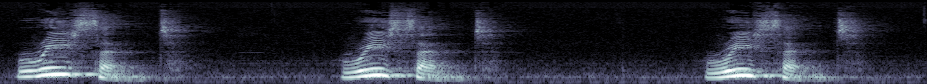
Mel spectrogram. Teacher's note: The stress is on the first syllable on re sound, on R. Done, made, or occurring not long ago. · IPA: /ˈriːsənt/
